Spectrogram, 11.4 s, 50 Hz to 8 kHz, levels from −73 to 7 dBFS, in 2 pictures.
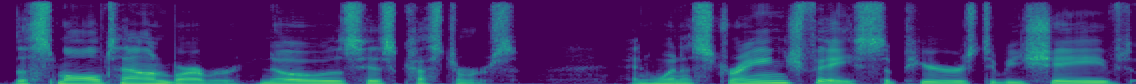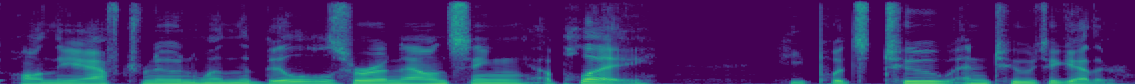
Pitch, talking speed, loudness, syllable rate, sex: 120 Hz, 170 wpm, -20 LUFS, 4.6 syllables/s, male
